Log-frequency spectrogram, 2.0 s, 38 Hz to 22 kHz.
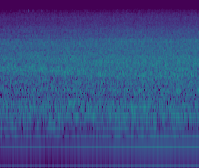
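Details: Emerson 79646AP-G Government Issue table fan, restored, two bronze bushings, on medium speed: constant airy rush with a low steady hum, no ticking, rubbing or wobble; not the quietest Emerson but running cleanly.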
